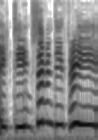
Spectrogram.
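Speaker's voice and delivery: imitated female voice. Describing a man who impersonates the wife's voice: put-on woman's voice. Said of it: "he impersonates the wife's voice by going, you know, ... like that".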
